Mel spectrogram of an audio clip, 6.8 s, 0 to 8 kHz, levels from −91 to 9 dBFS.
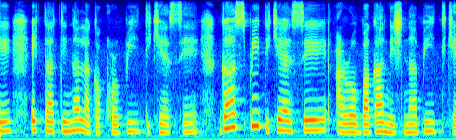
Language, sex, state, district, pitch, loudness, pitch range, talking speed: Nagamese, female, Nagaland, Dimapur, 195 Hz, -20 LUFS, 175-215 Hz, 130 wpm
